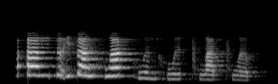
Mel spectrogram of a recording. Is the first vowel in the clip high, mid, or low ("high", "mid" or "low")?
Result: low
